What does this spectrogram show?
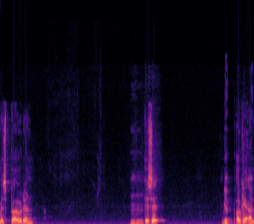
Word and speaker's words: Bohdan: Strangely, people that could read it perfectly mispronounced it. Okay. Yeah. So it's Bohdan and Justin.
